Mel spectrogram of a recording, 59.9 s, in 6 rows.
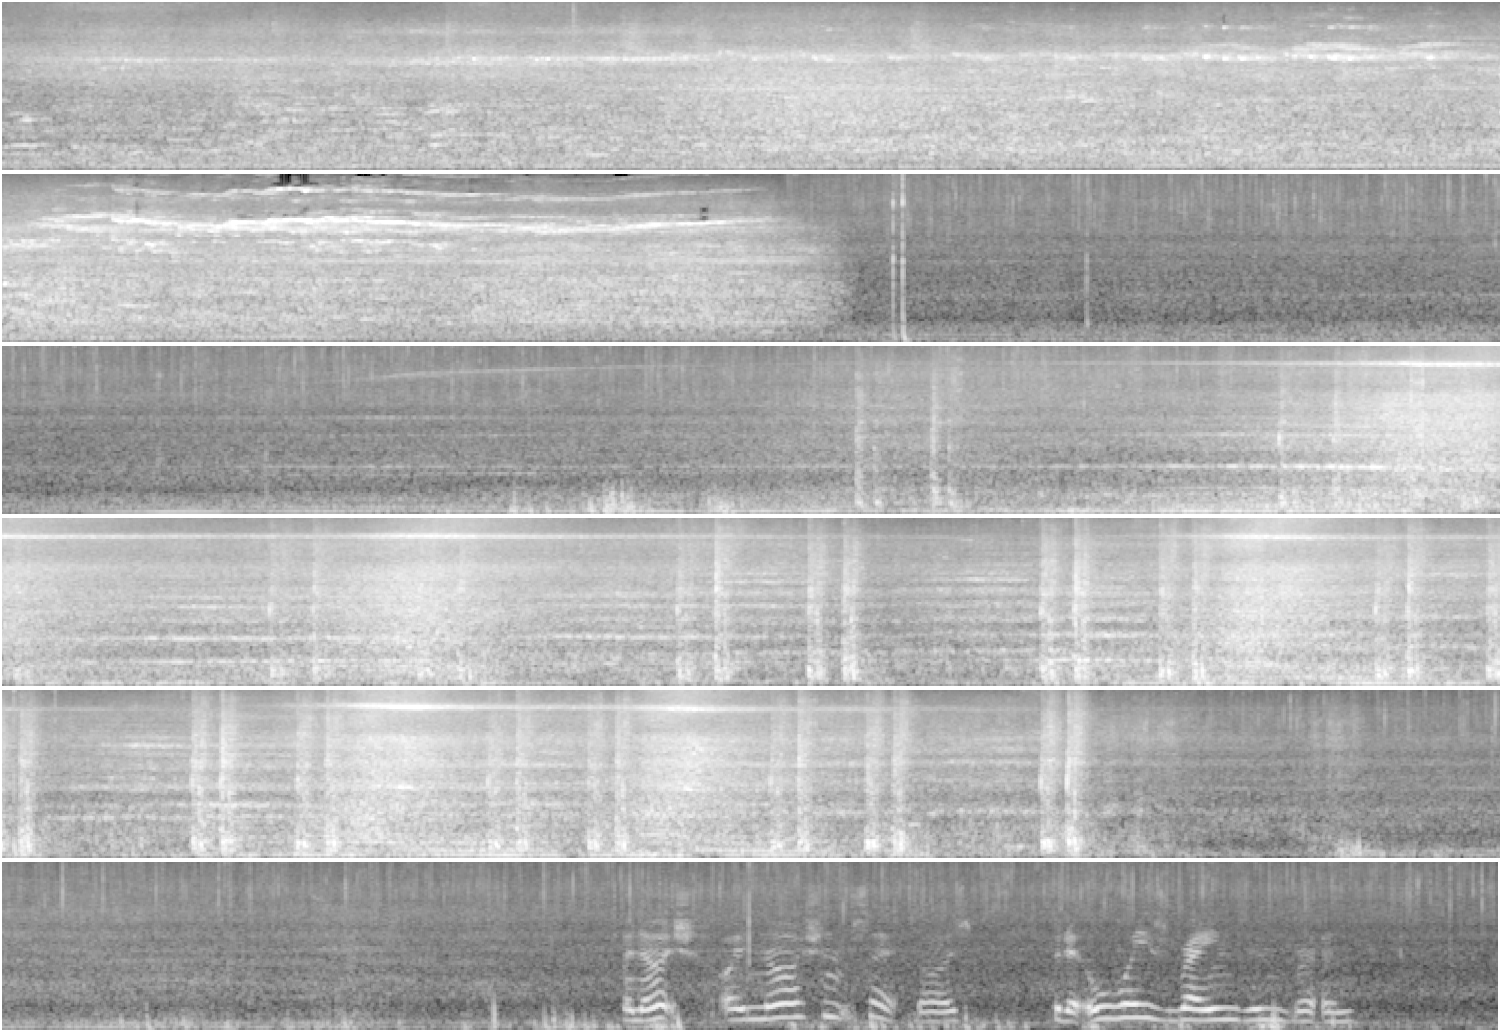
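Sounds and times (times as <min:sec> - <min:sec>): train diesel engine hum: 0:00.0 - 0:15.7, 0:21.9 - 0:53.5
high wheel squeal: 0:00.1 - 0:15.6, 0:26.7 - 0:47.9.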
